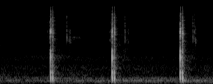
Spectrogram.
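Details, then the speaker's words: Paintball marker (DM) while the LPR is set: three sharp single cracks about 0.6 s apart with a faint echoing tail; bolt kicks back but short-cycles, stuck in the breech, because LPR pressure is still too low. "There we go. The bolt kicked back, but the bolt didn't go back all the way. Now, as you can see, it's a really weird sound, meaning it's not cycling all the way"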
